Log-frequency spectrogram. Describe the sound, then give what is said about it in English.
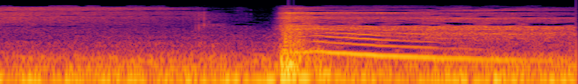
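A deep breath drawn in through the nose and released out through the mouth during a guided breathing exercise, ending in a voiced sigh that slides down in pitch, over a steady background hiss. “your first breath coming in through your nose, out through your mouth, your eyes closed. And on the out breath, please make a sound, taking that first breath. Second breath.”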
